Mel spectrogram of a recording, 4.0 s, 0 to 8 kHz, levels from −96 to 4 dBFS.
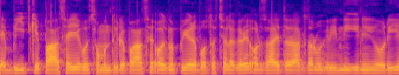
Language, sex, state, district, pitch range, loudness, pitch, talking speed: Hindi, male, Punjab, Kapurthala, 105-110 Hz, -19 LUFS, 105 Hz, 330 wpm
